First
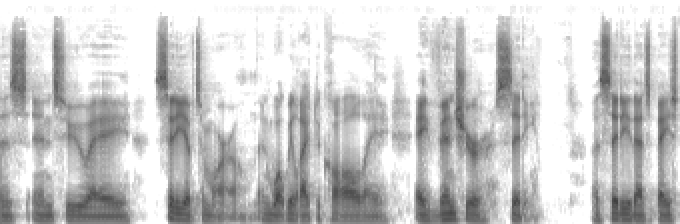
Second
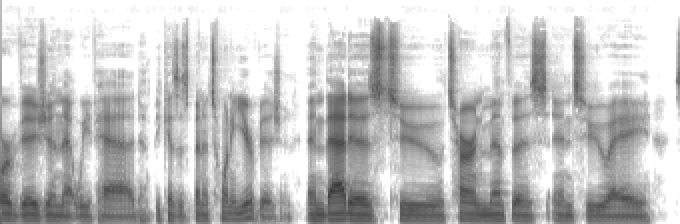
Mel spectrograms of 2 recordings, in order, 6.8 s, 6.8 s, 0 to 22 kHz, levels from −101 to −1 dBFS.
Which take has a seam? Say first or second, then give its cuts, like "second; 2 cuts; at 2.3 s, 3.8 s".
second; 1 cut; at 2.9 s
